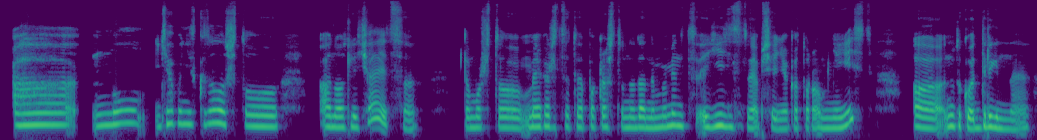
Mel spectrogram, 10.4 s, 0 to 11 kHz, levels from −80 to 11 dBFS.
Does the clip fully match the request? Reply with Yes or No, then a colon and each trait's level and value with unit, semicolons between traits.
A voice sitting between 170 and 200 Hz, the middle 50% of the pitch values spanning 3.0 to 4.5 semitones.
No: high, 220 Hz; average, 3.4 semitones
